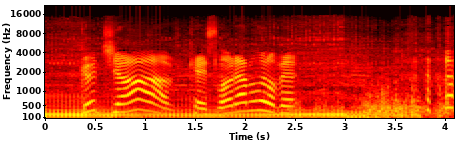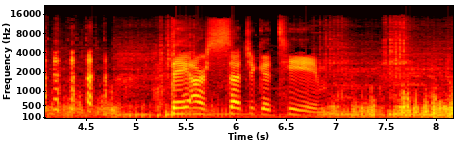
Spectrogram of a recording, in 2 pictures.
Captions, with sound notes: Good job! 'Kay, slow down a little bit. (laughs) They are such a good team.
